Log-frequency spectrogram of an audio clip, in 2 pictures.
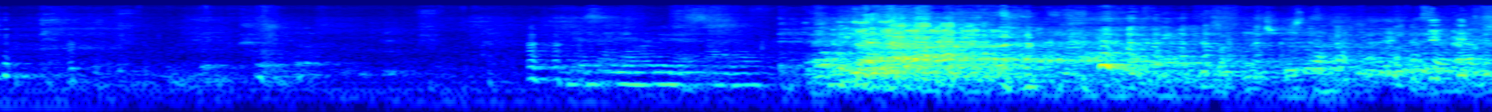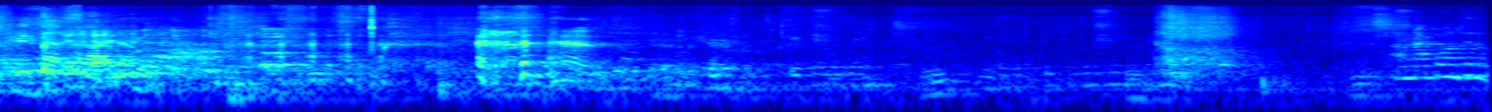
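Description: A woman speaks calmly into a microphone in a large echoing room.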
